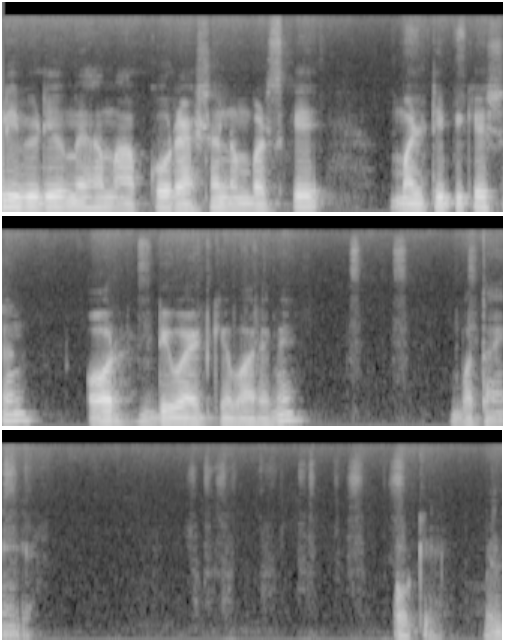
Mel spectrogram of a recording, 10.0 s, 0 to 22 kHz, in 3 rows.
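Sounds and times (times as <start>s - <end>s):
pen scratching on paper: 5.6s - 6.9s, 7.9s - 9.4s.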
